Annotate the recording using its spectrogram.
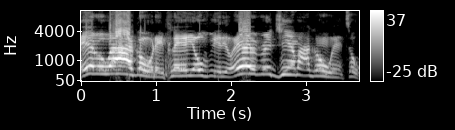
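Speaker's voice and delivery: very loud, slow, scratchy, drawn-out delivery. Retelling a phone call from a fitness trainer friend: imitating a friend's scratchy voice. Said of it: "He got this little scratchy voice".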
